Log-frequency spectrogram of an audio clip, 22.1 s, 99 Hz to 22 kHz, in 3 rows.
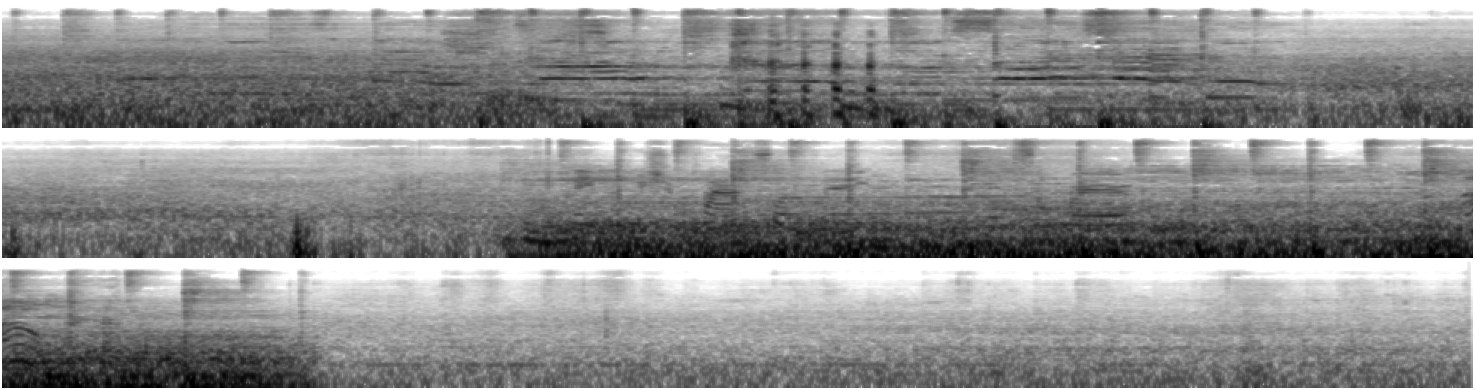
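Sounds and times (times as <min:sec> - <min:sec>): background music: 0:00.0 - 0:06.6, 0:09.9 - 0:16.4
road and engine rumble in car: 0:00.0 - 0:22.0
voices: 0:09.9 - 0:16.3.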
